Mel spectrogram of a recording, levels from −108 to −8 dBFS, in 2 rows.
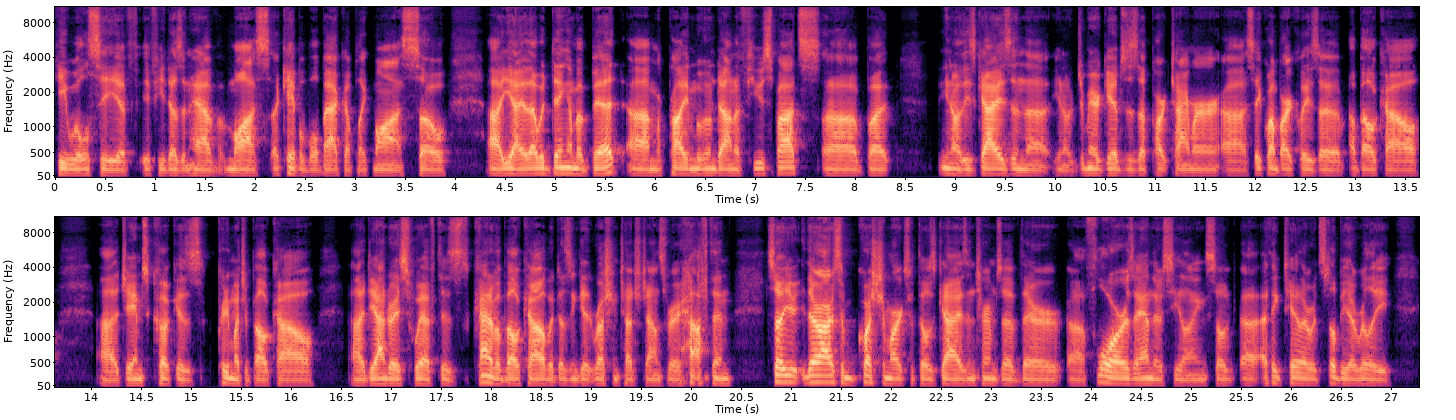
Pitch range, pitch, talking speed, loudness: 85-95 Hz, 95 Hz, 240 wpm, -24 LUFS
